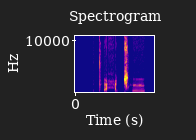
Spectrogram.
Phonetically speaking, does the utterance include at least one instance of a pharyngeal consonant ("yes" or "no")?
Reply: yes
